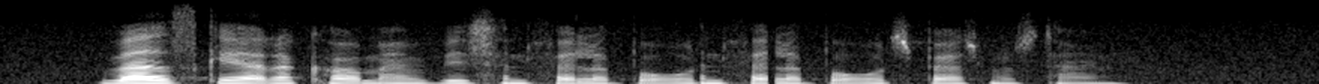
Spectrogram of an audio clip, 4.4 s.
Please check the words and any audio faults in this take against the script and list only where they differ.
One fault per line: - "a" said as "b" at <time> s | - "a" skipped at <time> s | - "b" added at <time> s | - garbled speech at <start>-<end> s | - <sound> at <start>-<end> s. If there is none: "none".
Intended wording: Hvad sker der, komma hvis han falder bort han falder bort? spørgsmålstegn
- dropout at 2.6-2.6 s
